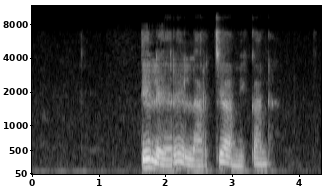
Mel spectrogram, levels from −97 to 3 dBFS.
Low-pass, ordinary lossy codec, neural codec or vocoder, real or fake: 7.2 kHz; Opus, 24 kbps; none; real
